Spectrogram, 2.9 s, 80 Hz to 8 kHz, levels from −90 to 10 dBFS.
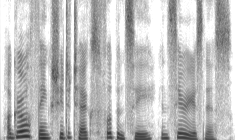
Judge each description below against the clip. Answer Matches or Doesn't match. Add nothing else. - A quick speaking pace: Doesn't match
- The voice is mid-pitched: Doesn't match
